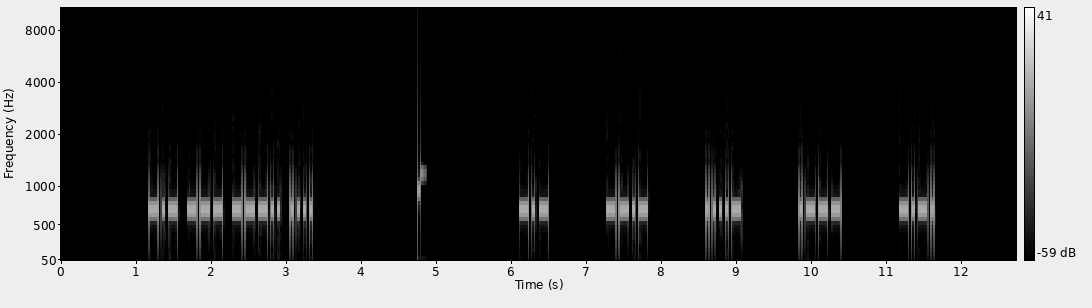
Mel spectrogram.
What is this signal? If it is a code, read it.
Morse code, heard as a keyed tone, about 28 wpm, spaced as for 13 wpm, 700 Hz. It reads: KO8H KQ4JC
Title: USA Call Signs - 6x Character Spacing - 28wpm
